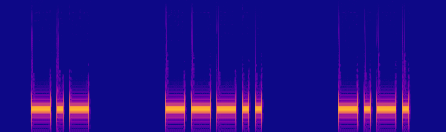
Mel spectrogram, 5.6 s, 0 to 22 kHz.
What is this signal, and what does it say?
Morse code, heard as a keyed tone, about 15 wpm, spaced as for 7 wpm, 700 Hz. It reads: K8C
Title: USA Call Signs - 4x Character Spacing - 15wpm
